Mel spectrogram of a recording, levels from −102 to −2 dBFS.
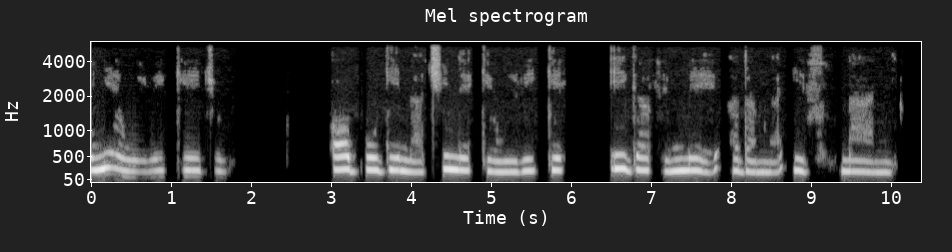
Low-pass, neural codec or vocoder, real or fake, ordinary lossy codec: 5.4 kHz; none; real; none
